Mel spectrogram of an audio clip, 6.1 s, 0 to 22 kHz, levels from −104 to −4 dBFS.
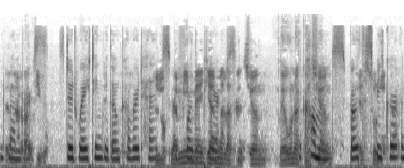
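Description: The speech level repeatedly dips, with speech suppressed in double talk at 0.0–0.3 s, 0.51–0.77 s, 1.51–2.75 s, 2.91–3.86 s and 5.3–5.96 s. The speech sinks by about 10 to 20 dB, deepest in the 1.51–2.75 s stretch. The likely cause is an echo canceller misreading simultaneous talk as echo and attenuating it.

At 5.03–5.15 s an echo leak appears as a very faint copy of the speech, about 35 dB below it and delayed by 394 ms. It is a short scrap, likely loudspeaker pickup that the echo canceller failed to fully remove.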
